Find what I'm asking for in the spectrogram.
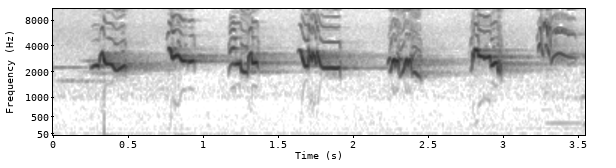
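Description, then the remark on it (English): Birds that nest on a structure that is moving all the time chirp in a steady series of seven bright, high-pitched calls, each short and evenly spaced, repeating about twice a second with no talking. “These birds are making their nests that contain their precious eggs on a structure that is moving all the time, and they have found a way to do it, which I think is just remarkable.”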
